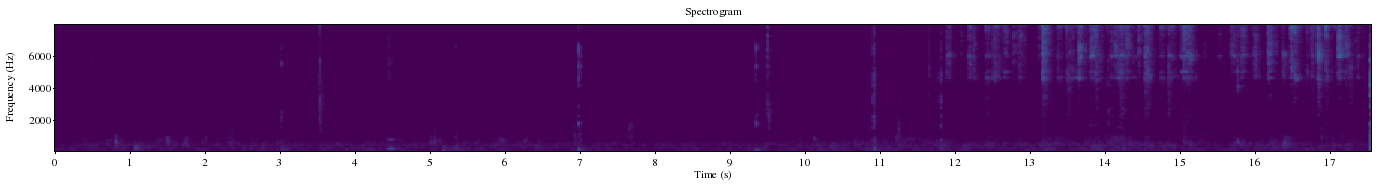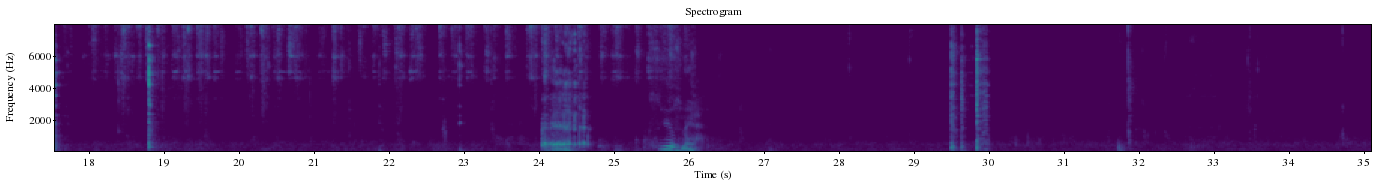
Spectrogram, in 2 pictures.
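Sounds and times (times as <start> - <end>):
crunchy chewing: 31.6 - 34.9.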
